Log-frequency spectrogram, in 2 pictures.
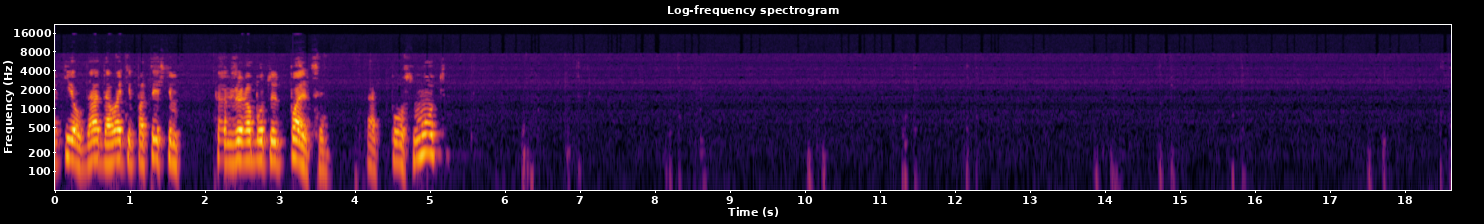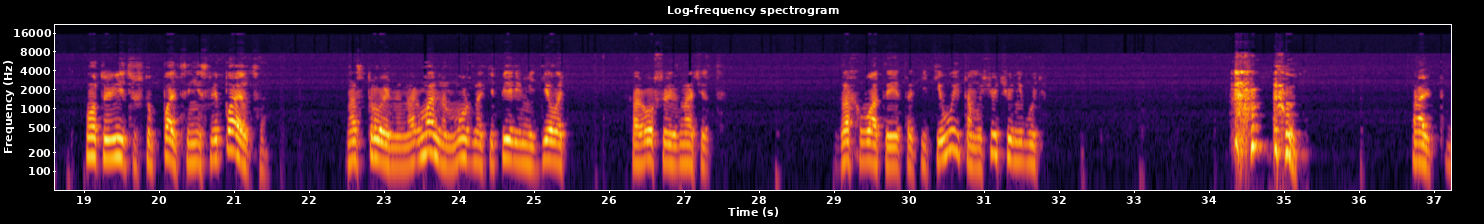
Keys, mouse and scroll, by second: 0.8 click, 2.2-3.6 drag, 4.0 shift+middle click, 6.2 shift+middle click, 8.2-9.5 drag, 11.7 r, 12.0-13.4 drag, 13.9 r, 14.9 click, 15.6-17.0 drag, 17.4 r, 18.5 click, 18.9-20.3 middle drag, 21.3 click, 21.6-24.5 middle drag, 27.0 middle click, 33.2-34.2 drag.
